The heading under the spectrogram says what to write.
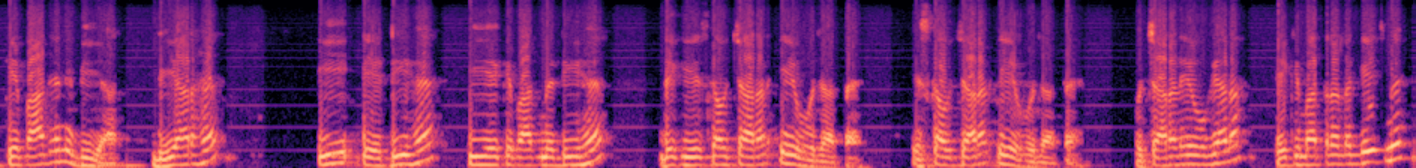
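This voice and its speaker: A man teaching an English lesson in Hindi, slowly repeating each rule and spelling words letter by letter. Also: on the high side, mellow, lo-fi sound. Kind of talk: slow spoken Hindi lesson.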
